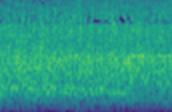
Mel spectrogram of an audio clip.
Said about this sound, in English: Big thanks to her. And please give her a clap. She'll love it back home.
